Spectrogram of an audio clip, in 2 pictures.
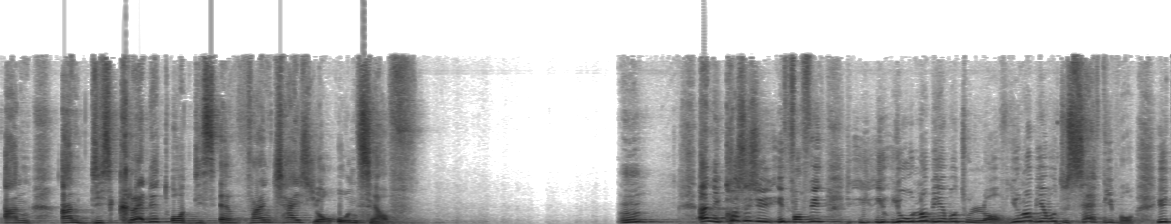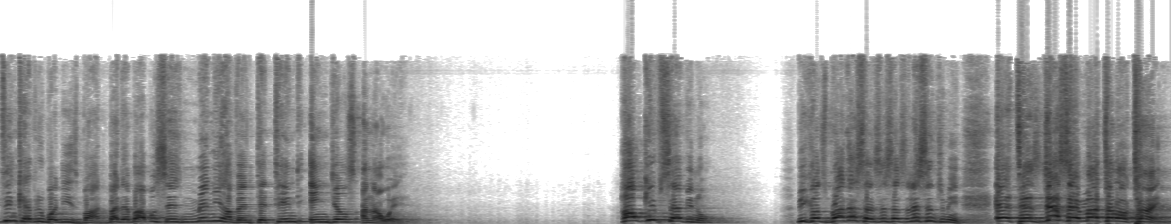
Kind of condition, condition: setting, large echoing room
